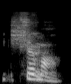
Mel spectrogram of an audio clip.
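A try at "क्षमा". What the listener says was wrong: Shama is wrong. Kshama is the correct way. You should not say Shama. It is Kshama.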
